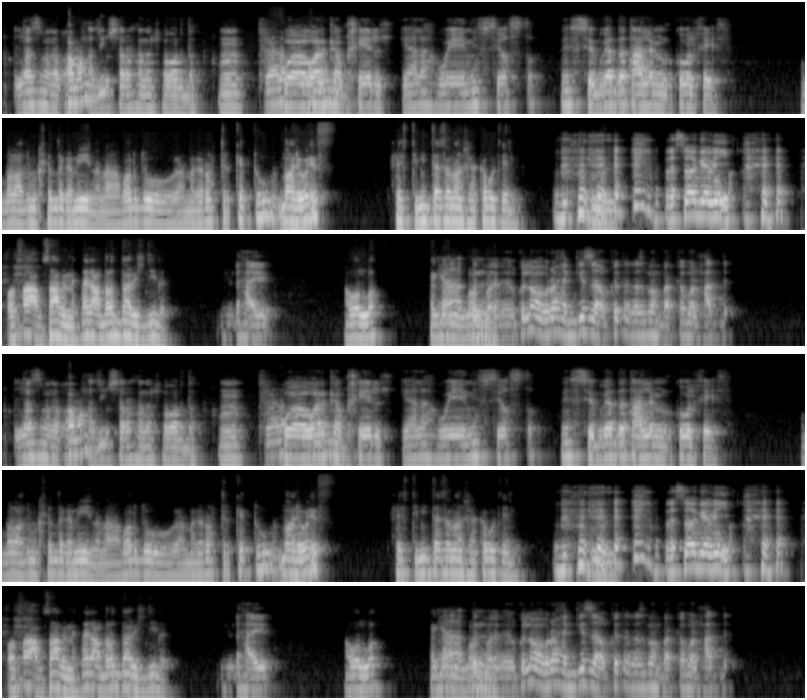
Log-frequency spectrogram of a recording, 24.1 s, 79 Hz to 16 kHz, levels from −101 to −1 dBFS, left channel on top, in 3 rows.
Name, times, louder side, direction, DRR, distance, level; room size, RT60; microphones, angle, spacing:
voice 1, 0.1-5.3 5.6-7.2 13.5-16.3 18.3-18.7 20.4-23.3, left 1 dB, 15° left, 0.5 m, -32 dB
voice 2, 0.7-1.1 2.6-3.3 8.0-11.3 12.0-13.2 13.9-14.2 15.1-15.3 16.1-17.7 19.5-19.8 20.3-21.0, left 5 dB, 85° left, 0.6 m, -30 dB
6.5 x 2.3 x 3.5 m
head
